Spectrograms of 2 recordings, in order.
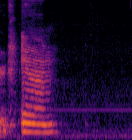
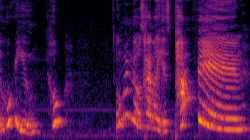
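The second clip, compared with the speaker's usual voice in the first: high, slow sassy clapback; mock-offended sassy comeback; sassy retort; 7 semitones higher, 5 dB louder, slower than usual. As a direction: drag it out like a diva.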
